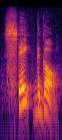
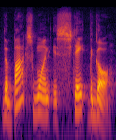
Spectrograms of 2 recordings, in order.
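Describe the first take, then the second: First: "State the goal" slow, each word pressed down; stressed repeat. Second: Said in the usual way. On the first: Shown as a demonstration. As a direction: hammer "State the goal" home.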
